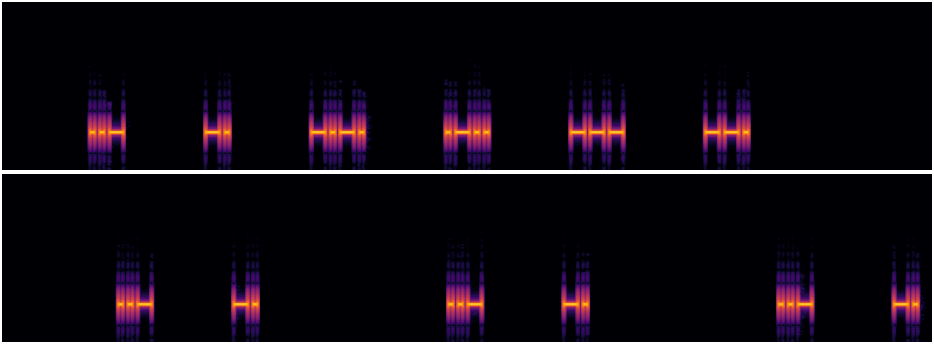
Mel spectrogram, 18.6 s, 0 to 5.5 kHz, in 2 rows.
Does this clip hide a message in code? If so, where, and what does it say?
Yes: Morse code from 0.9 to 18.5 s, heard as a keyed tone, about 25 wpm, spaced as for 9 wpm, 600 Hz. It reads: UNCLOG UN UN UN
